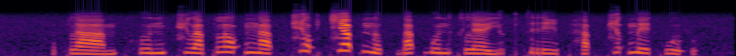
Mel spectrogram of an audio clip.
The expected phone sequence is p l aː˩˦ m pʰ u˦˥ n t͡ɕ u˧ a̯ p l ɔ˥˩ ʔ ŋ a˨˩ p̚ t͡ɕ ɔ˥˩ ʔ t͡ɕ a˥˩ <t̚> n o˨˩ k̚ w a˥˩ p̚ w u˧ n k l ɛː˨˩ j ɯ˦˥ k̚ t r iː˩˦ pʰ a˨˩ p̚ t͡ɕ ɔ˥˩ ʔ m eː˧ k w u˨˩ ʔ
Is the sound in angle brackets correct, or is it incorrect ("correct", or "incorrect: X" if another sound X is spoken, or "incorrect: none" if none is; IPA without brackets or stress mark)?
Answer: incorrect: p̚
